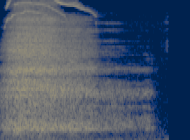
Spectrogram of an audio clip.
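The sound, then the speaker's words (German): A single deep, airy breath drawn in during a vocal toning exercise. It is soft and breathy, strongest at the start, then thins out and stops abruptly after about a second and a half. “Atme tief ein und mit dem Ausatmen tönst du ein A. Einatmen.”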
